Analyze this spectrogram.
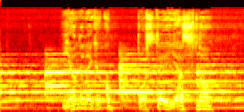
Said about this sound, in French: Les cloches de Saint-Marc commencent à sonner. Tout à coup, le silence total. On n'entend que des cloches.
